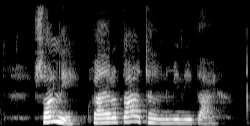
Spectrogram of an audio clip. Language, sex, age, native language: Icelandic, female, 13, Icelandic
